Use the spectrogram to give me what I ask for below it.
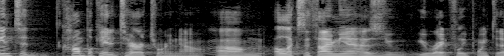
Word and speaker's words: alexithymia: alexithymia. I think I'm pronouncing that right. – Yeah, that's right.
